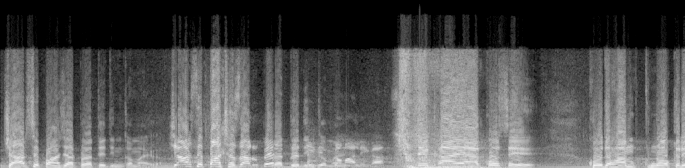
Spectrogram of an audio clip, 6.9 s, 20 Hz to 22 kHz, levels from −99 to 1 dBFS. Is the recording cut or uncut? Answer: cut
